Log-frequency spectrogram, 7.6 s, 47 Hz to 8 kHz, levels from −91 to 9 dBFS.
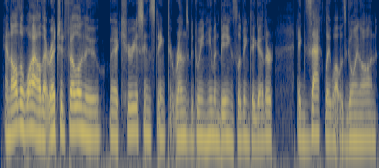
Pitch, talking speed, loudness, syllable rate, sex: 130 Hz, 175 wpm, -20 LUFS, 5.3 syllables/s, male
